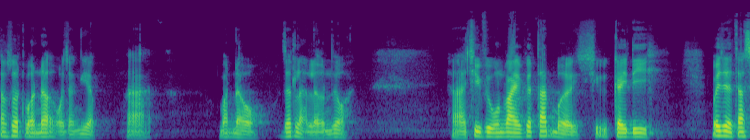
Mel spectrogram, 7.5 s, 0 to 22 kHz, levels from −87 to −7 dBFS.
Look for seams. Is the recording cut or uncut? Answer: uncut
